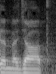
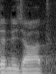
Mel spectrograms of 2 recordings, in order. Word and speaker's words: نجات: کرنا ہے۔ ایک لفظ نجات، ایک لفظ نجات ہے نا، تو ان چیزوں کا فرق کر لے کہ نون کے اوپر زبر ہے کہ نون کے نیچے زیر ہے، یہ اس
